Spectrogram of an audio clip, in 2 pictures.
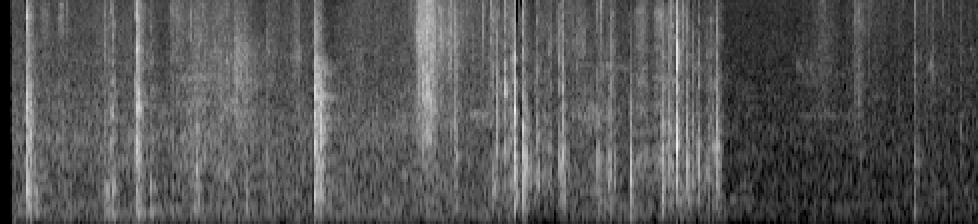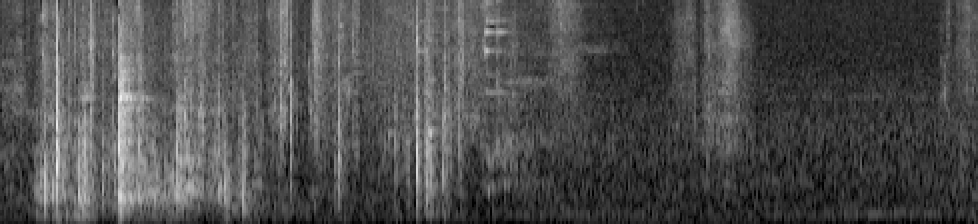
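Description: Hard plastic tool case being unlatched and opened, a run of sharp plastic clicks and knocks for the first few seconds. After a short lull, a second burst of knocks and rattles as the rotary hammer is handled and lifted out of its moulded case, then only light handling.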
